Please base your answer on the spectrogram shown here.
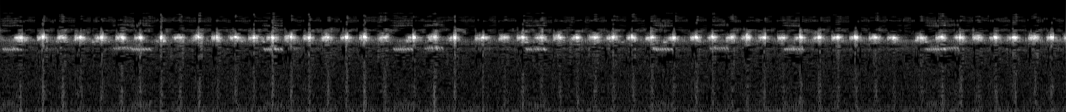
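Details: A cricket calling at night gives a continuous run of bright, high-pitched pulsed chirps at a fast even rhythm, joined by sporadic quieter lower chirps; no other noise is heard.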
